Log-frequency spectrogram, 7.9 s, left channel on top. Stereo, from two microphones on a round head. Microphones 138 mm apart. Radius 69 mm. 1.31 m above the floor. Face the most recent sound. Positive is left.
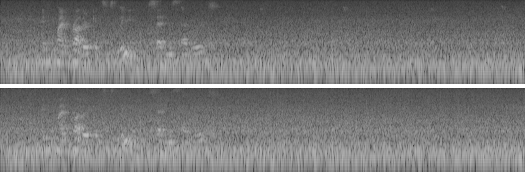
turn(degrees=50)  # may be behind; listen again after turning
